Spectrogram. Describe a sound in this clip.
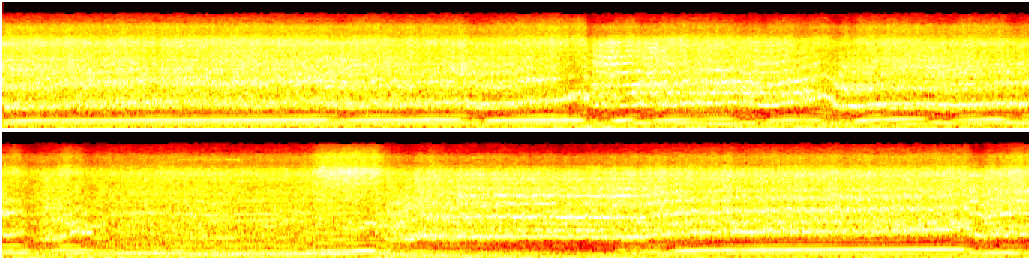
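Tyres squeal as the car slides sideways.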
